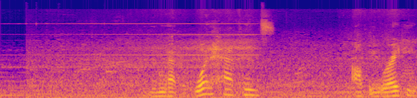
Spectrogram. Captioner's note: voiceover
